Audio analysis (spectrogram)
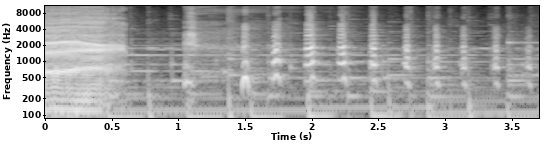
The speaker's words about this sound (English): He wanted to pause for a second so that I could burp. And you did a great burp. That was a good one!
